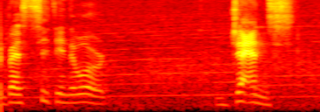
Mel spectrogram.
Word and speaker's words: Jens: Jens. Yes, how this is how you are supposed to pronounce his name, Jens.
